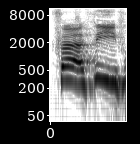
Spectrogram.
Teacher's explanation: gigi atas menyentuh perut bibir bawah. Sifat huruf fa hamas kena ada angin.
